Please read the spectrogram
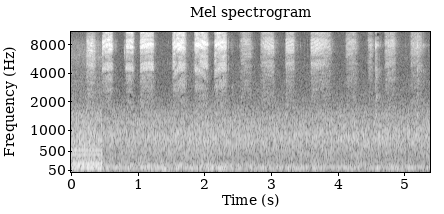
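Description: Aerosol can of satin black spray paint hissing in short repeated bursts, about a dozen, loudest in the first half and fainter toward the end. A low steady hum cuts off about half a second in.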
